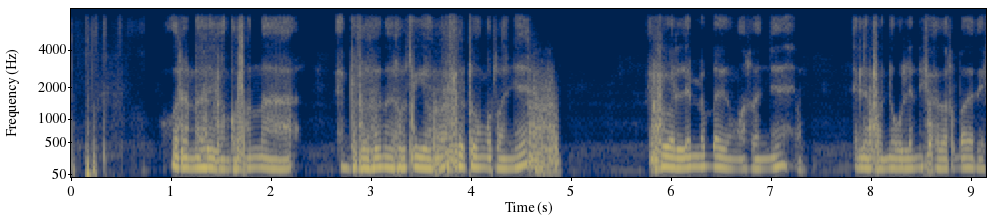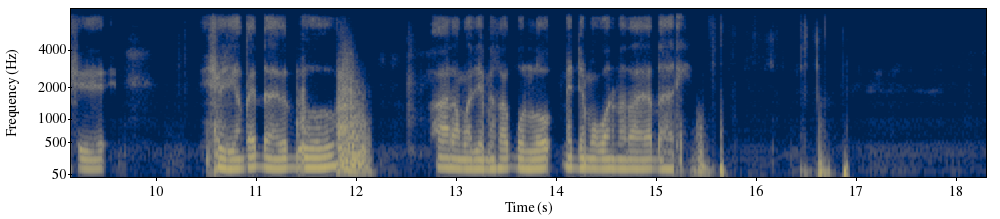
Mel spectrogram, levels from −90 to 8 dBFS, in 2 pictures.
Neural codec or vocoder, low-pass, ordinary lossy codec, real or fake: autoencoder, 48 kHz, 32 numbers a frame, DAC-VAE, trained on Japanese speech; 7.2 kHz; none; fake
